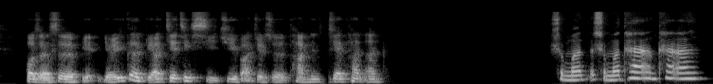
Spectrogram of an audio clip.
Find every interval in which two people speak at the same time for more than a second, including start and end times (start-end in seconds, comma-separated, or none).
none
